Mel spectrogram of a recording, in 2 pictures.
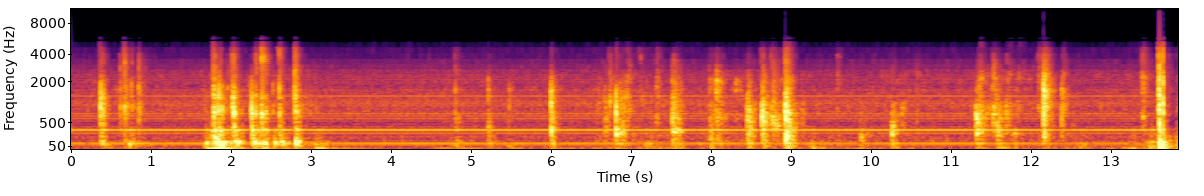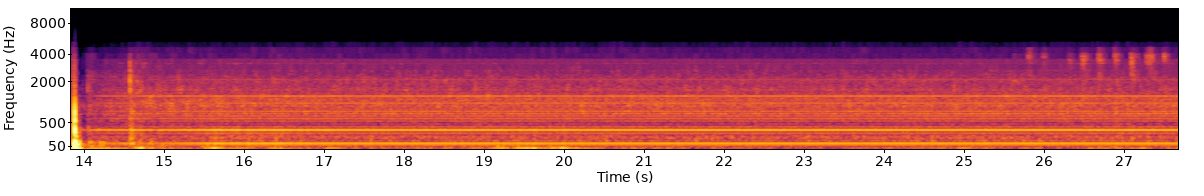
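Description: Scattered clicks and knocks of handling close to the microphone, with a louder knock about 14 seconds in, over a steady electrical hum that carries on alone through the second half.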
